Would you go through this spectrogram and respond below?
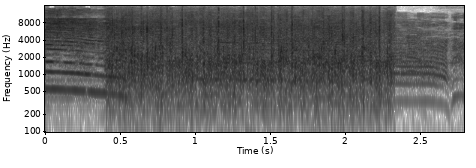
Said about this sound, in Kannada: ಹಂಗೆ ನೋಡ್ತಿದ್ರಲ್ಲ ಹೊಡ್ರಿ ಚಪ್ಪಾಳೆ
